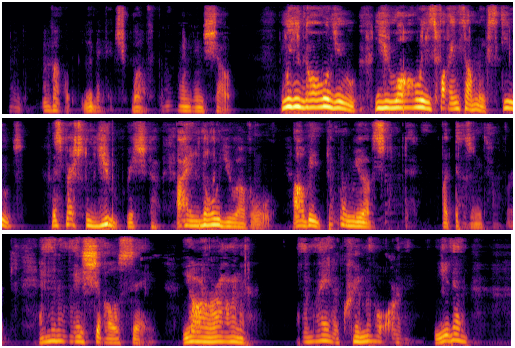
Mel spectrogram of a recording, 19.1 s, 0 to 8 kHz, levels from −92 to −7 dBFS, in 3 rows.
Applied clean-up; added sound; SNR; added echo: neural mask model DeepFilterNet 3.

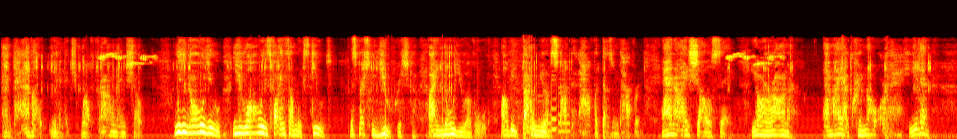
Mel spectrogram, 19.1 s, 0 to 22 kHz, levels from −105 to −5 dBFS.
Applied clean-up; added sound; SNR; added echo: none; Guitar + Chirp, tweet; 9 dB; none.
